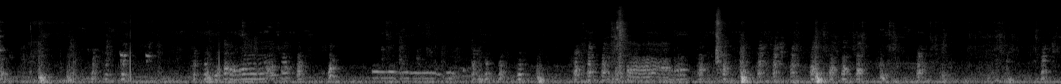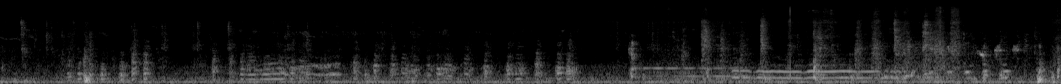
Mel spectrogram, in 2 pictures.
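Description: Young chickens clucking in short, repeated calls, with a longer, drawn-out call near the end.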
